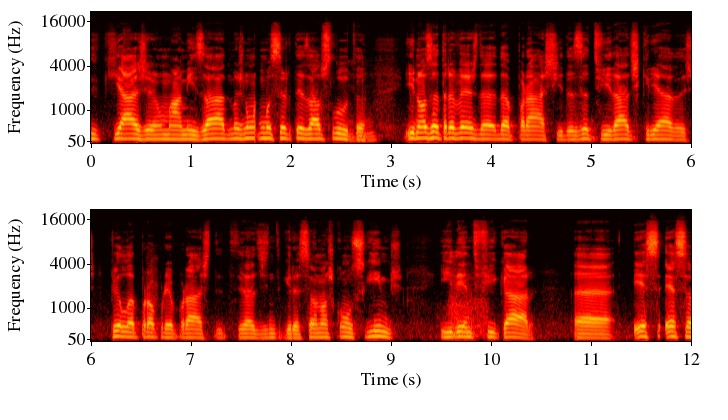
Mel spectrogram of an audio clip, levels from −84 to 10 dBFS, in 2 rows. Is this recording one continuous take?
no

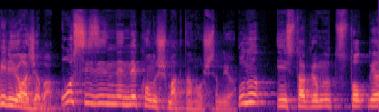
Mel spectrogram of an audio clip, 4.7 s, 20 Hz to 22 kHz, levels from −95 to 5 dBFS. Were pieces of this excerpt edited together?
no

